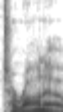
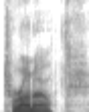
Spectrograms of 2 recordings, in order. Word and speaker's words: Toronto: broadcaster and anchor, etc., calls it Toronto with that hard second T. I really think it's just like an American versus Canadian pronunciation thing. I think it mostly comes down to that.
